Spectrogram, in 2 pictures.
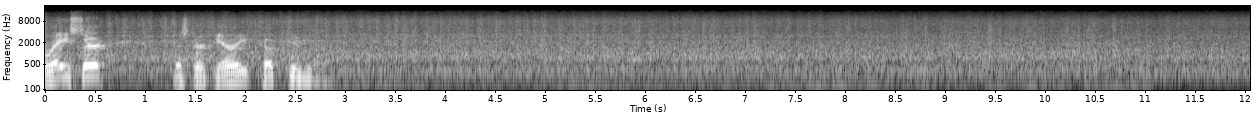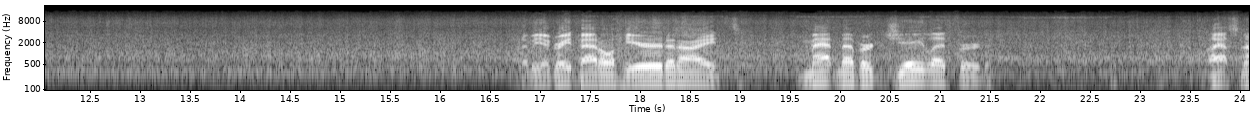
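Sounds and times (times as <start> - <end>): race car engines droning: 0.0 - 11.1, 16.8 - 24.0
low hum: 0.0 - 12.7.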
